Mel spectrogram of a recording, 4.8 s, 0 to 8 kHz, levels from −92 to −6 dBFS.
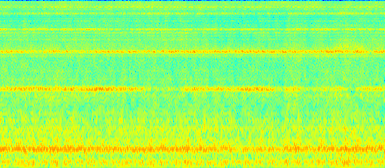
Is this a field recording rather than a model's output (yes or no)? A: no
